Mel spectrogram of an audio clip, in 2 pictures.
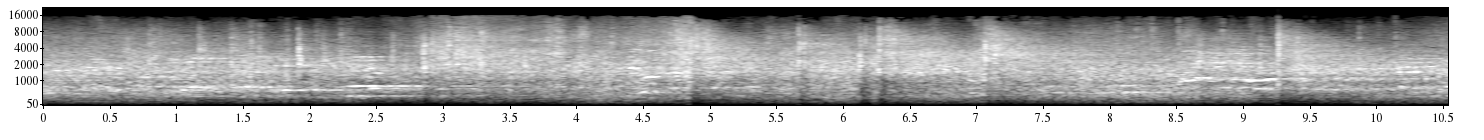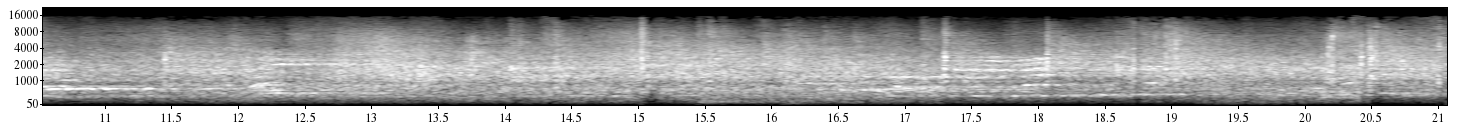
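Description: A crowd of spectators chatters and calls out in a large echoing rink.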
